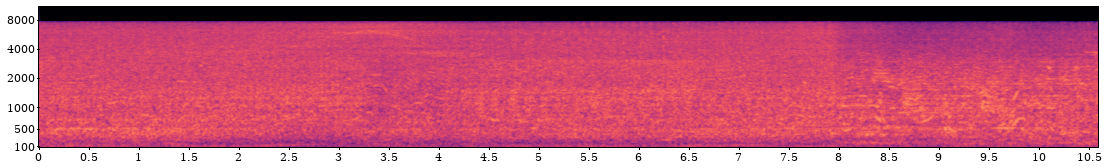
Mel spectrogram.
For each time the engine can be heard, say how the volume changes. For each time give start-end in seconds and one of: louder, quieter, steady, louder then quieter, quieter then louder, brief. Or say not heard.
0.0-10.5 quieter.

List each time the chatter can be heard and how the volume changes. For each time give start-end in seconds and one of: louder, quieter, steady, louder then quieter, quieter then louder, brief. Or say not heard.
0.0-10.5 louder.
